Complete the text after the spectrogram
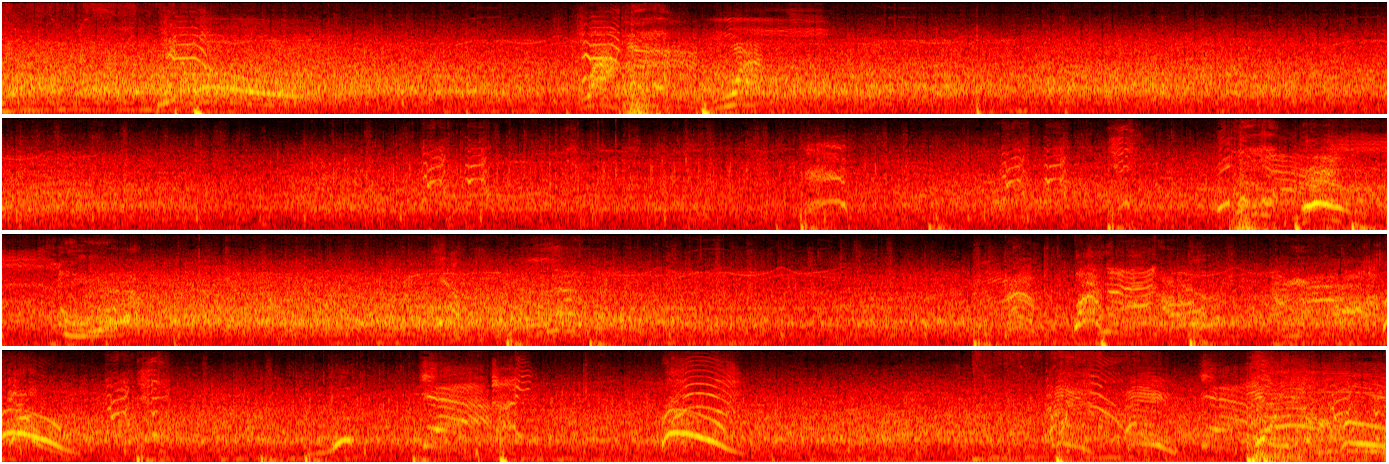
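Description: A crowd cheers steadily throughout.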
